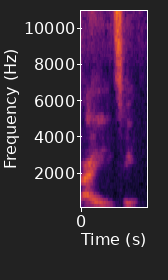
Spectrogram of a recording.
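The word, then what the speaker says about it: Ayiti: For those who are you're joining and listening in Creole, it's pronounced Haiti, right?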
